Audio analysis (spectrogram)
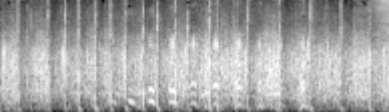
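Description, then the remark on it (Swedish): Enthusiastic applause from a few people, a dense, irregular patter of sharp claps that stays loud and steady for about three seconds without letting up. “Då ska du få en riktig applåd här i podden.”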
